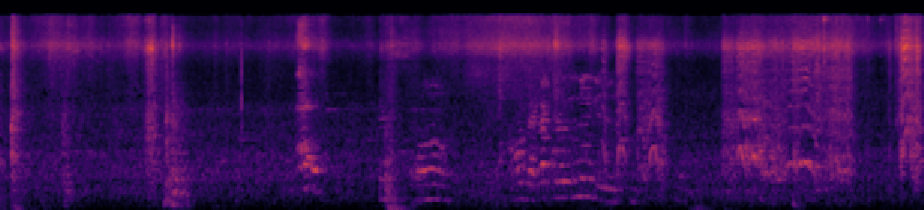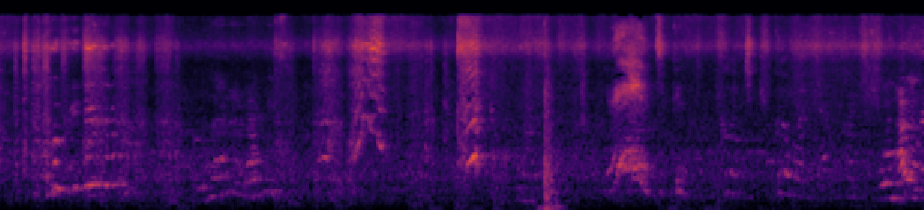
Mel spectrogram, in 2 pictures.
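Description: A mattress thumps and rustles as it is moved.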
